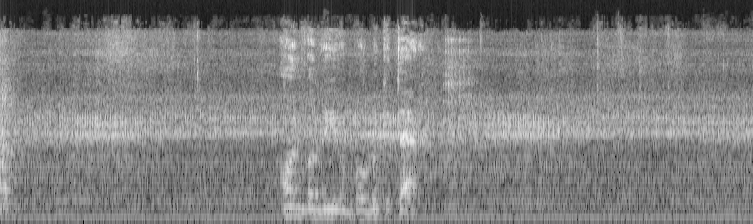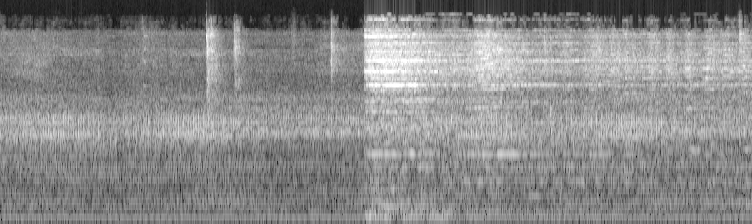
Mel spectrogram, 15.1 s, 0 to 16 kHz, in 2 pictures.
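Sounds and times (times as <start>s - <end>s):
steady low hum: 0.0s - 15.0s
background music: 11.2s - 15.0s.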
